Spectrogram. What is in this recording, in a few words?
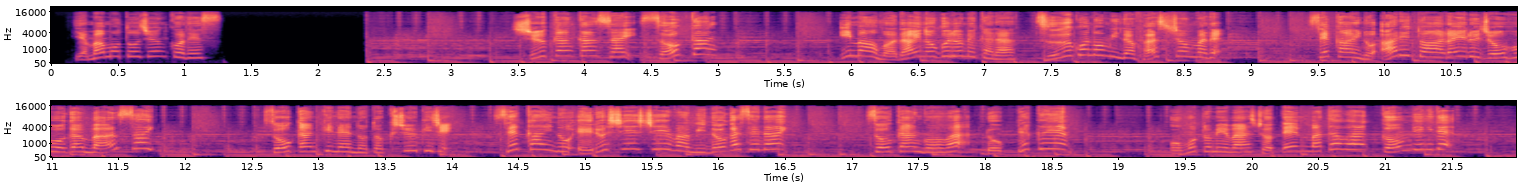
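commercial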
